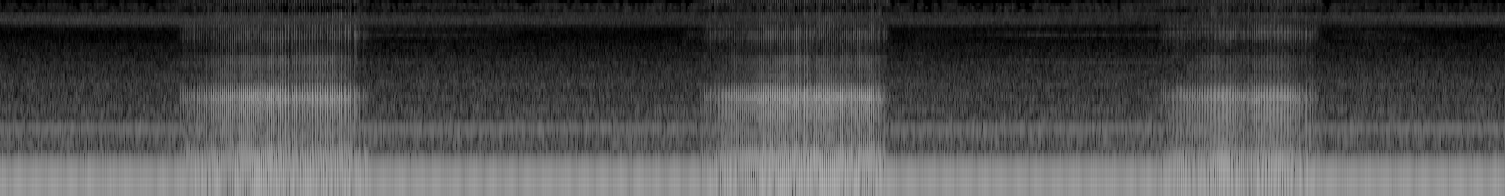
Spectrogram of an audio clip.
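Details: Pug snoring while asleep, three long rasping snores about every five seconds, each a broad rough rumble with a steady low hum running beneath throughout.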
